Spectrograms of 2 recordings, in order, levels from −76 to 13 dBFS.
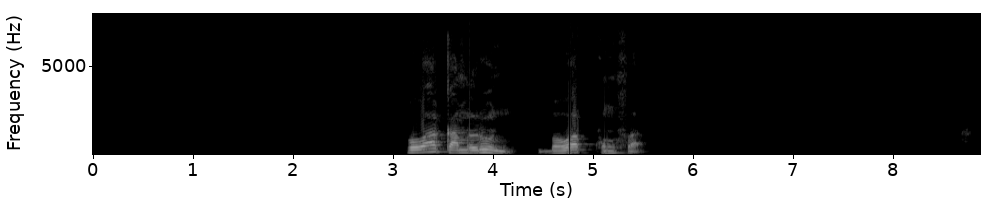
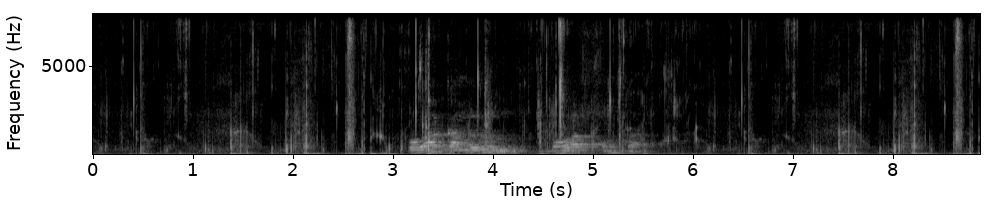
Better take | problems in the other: first | background sound (Chewing, mastication); 1 dB below the speech // room echo; dies away in 0.8 s

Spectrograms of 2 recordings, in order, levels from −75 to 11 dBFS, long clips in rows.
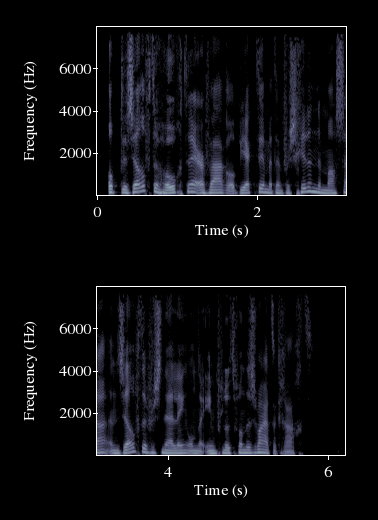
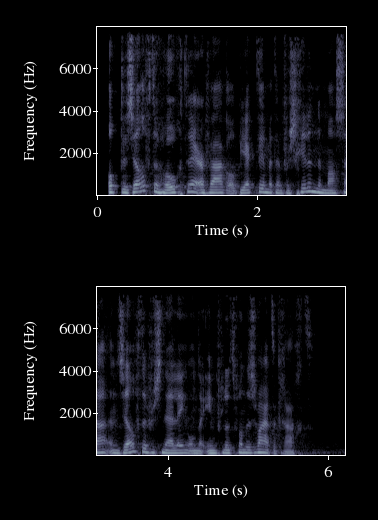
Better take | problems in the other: first | room echo; dies away in 1 s

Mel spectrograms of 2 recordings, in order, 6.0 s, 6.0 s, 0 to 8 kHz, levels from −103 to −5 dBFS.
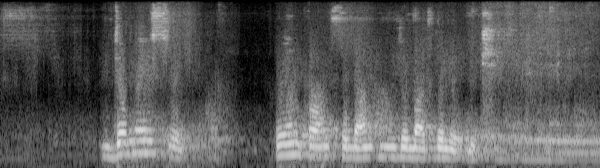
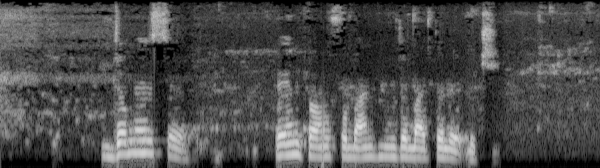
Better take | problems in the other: second | noise reduction (neural separator model SepFormer DNS4)

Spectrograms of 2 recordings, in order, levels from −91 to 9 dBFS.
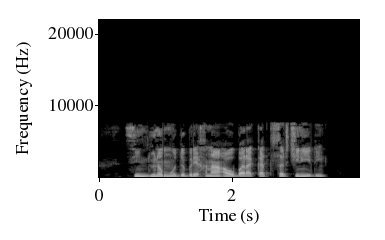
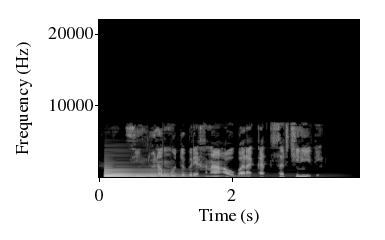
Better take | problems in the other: first | noise reduction (classical method spectral subtraction)

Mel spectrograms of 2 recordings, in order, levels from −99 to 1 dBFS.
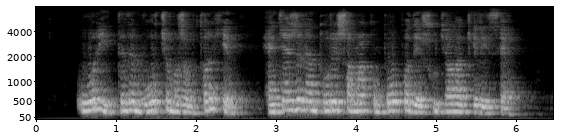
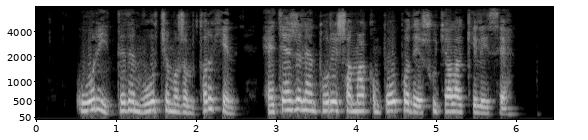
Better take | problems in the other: second | room echo; dies away in 0.6 s

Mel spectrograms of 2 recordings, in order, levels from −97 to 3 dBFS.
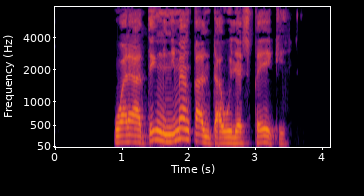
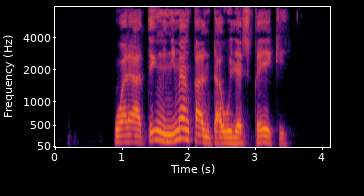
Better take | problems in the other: first | noise reduction (neural mask model DeepFilterNet 3)

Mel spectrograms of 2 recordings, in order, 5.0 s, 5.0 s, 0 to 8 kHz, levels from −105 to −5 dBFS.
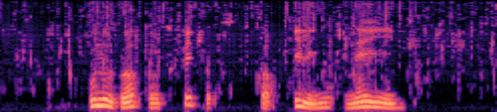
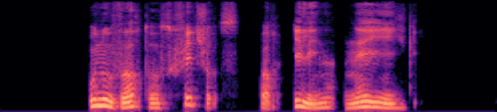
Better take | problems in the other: second | noise reduction (classical method spectral subtraction)

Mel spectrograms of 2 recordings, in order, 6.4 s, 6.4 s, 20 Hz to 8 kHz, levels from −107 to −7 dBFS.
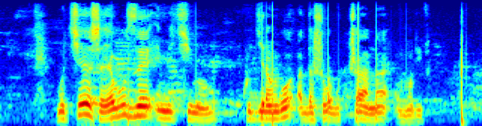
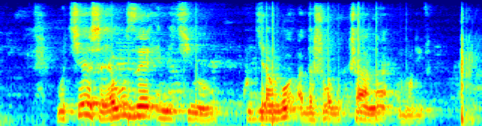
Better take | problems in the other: first | room echo; dies away in 0.7 s

